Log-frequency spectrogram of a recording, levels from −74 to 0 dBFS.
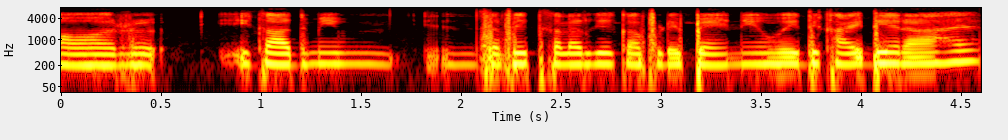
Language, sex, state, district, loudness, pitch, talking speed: Hindi, female, Chhattisgarh, Raigarh, -18 LUFS, 205 Hz, 170 wpm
